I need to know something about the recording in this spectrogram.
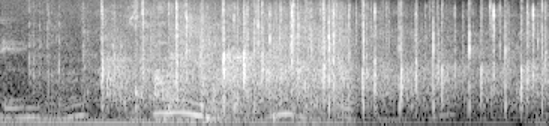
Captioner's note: applause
